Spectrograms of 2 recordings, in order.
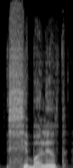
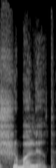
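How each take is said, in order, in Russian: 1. Слово начинается со звука 's'. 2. Слово начинается со звука 'sh'. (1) "а он говорил «Сибалет» и не мог иначе выговорить" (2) "скажи Шибалет"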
